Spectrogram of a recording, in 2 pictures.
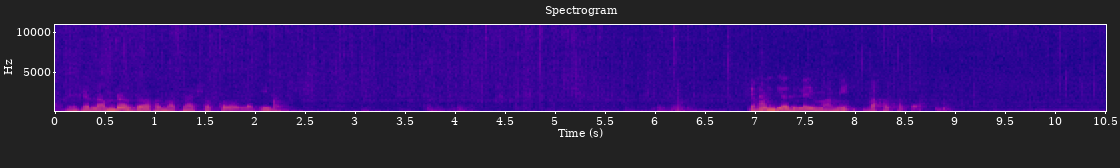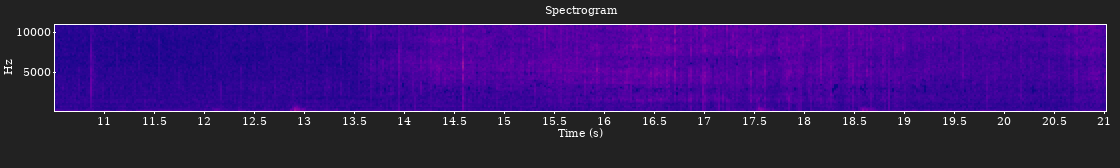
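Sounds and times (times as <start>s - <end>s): spatula scraping wok: 0.0s - 7.3s
food sizzling in oil: 0.0s - 21.0s.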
